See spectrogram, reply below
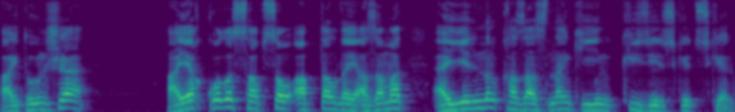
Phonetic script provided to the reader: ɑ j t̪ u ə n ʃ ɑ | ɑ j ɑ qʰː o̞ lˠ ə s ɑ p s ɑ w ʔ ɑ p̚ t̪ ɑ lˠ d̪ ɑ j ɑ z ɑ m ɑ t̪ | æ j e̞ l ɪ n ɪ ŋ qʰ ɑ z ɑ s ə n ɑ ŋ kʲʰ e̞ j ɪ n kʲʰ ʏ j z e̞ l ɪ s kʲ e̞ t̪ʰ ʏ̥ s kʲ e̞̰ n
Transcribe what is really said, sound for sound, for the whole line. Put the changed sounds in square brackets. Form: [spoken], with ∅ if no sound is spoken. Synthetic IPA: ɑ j t̪ u ə n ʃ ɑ | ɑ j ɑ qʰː o̞ lˠ ə s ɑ p s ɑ w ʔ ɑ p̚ t̪ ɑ lˠ d̪ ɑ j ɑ z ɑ m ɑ t̪ | æ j e̞ l ɪ n ɪ ŋ qʰ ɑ z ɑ s ə n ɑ ŋ kʲʰ e̞ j ɪ [ŋ] kʲʰ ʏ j z e̞ l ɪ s kʲ e̞ t̪ʰ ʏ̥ s kʲ e̞̰ n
